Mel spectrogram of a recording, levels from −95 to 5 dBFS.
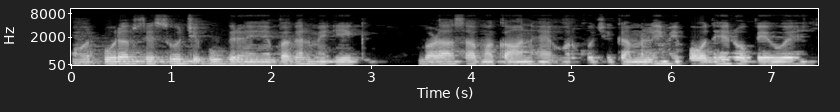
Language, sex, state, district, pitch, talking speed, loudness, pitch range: Magahi, male, Bihar, Jahanabad, 115 Hz, 175 wpm, -15 LUFS, 115-120 Hz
